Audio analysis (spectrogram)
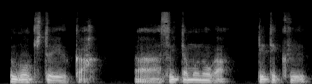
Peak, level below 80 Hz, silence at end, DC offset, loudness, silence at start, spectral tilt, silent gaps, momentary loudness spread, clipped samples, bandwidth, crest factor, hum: -4 dBFS; -48 dBFS; 0.05 s; under 0.1%; -20 LUFS; 0.1 s; -7 dB/octave; none; 11 LU; under 0.1%; 12.5 kHz; 16 dB; none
